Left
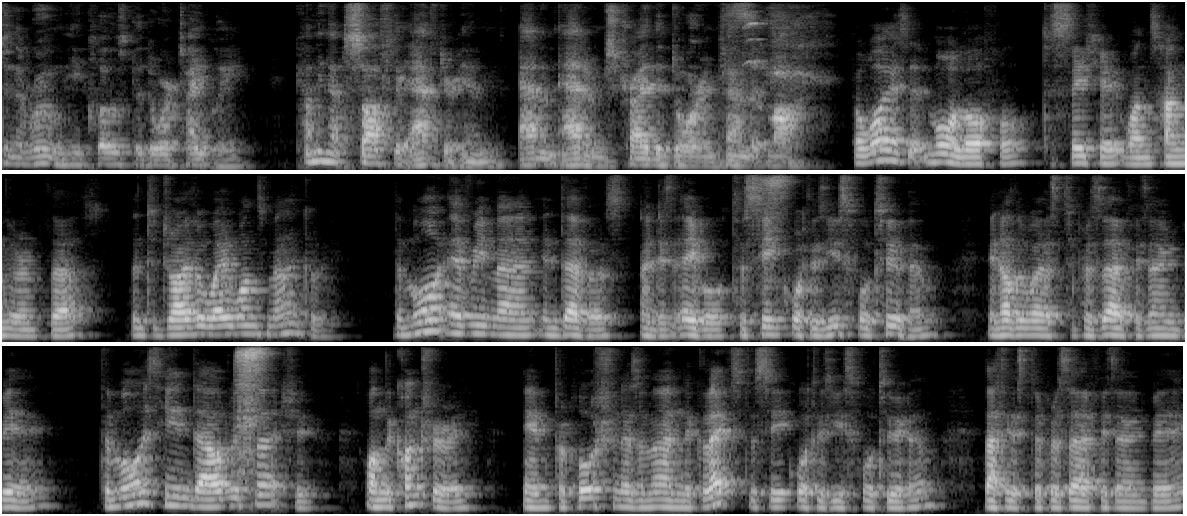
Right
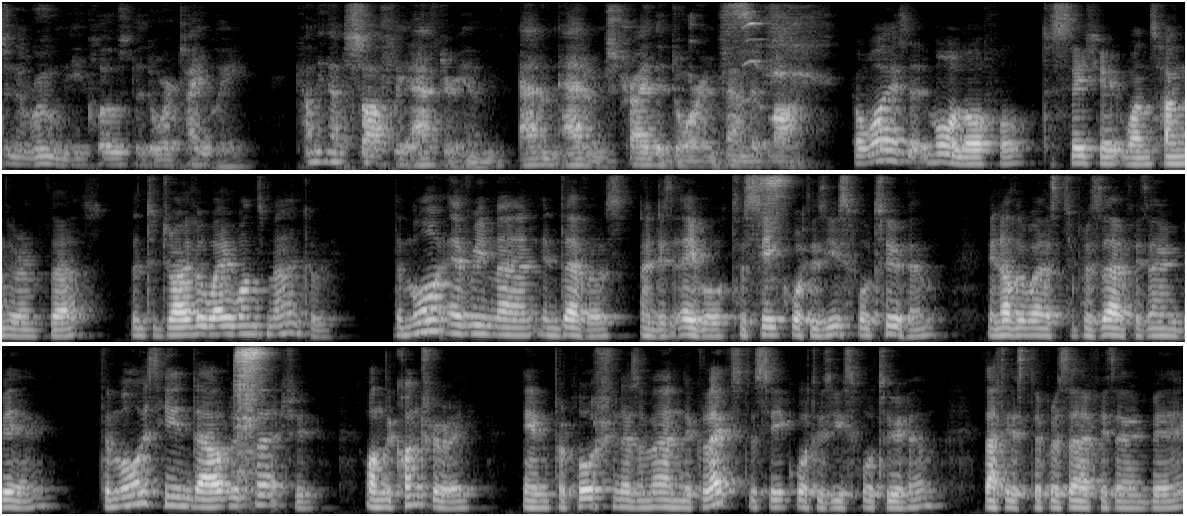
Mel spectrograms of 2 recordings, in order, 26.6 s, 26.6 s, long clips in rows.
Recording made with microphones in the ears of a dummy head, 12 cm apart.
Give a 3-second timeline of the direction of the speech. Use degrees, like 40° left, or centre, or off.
40° left, 30° left, centre, 10° right, 10° right, 10° right, 10° right, 10° right, 10° right.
